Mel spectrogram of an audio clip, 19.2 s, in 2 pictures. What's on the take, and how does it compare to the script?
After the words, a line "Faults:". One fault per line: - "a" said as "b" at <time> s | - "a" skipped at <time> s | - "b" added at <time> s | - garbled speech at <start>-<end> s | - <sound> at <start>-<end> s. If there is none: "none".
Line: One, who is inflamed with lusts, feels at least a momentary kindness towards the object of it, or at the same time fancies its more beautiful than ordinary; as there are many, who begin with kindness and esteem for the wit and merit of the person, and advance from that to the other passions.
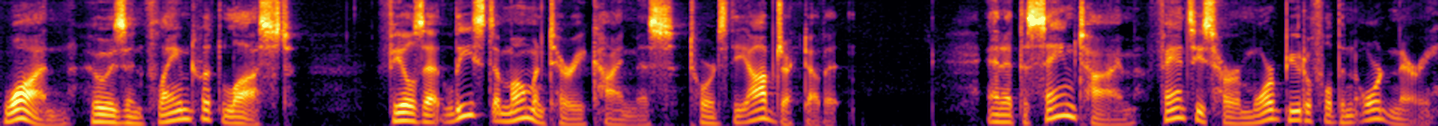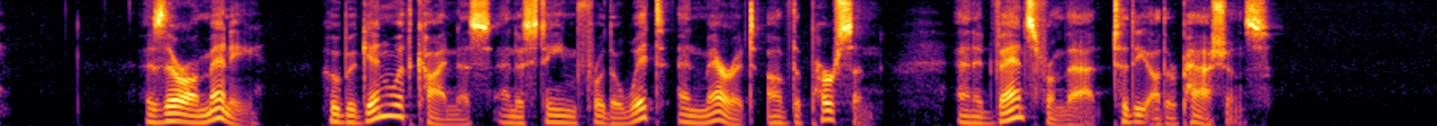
One, who is inflamed with lust, feels at least a momentary kindness towards the object of it, and at the same time fancies her more beautiful than ordinary; as there are many, who begin with kindness and esteem for the wit and merit of the person, and advance from that to the other passions.
Faults:
- "lusts" said as "lust" at 1.5 s
- "or" said as "and" at 6.6 s
- "its" said as "her" at 8.1 s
